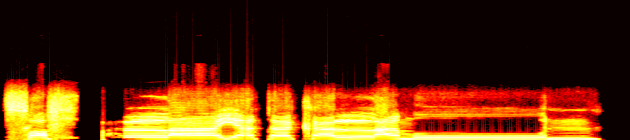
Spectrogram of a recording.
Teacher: Idgham bila gunnah tanwin ketemu huruf lam, maka langsung idgham ke huruf lam.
